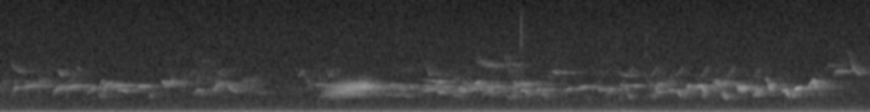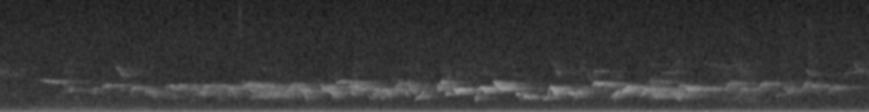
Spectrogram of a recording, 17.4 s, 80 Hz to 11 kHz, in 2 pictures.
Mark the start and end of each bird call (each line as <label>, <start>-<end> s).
Red-billed Leiothrix (Leiothrix lutea), 0.1-2.6 s
Red-billed Leiothrix (Leiothrix lutea), 4.1-8.4 s
Red-billed Leiothrix (Leiothrix lutea), 9.2-17.4 s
